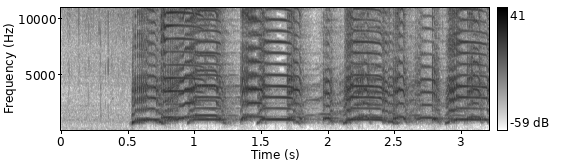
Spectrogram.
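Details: Red-crowned crane parents duetting to declare territory at the Akan International Crane Center, 9 December 2022, beside their feeding chick; loud, harsh, harmonic trumpeting in a rapid unbroken series of overlapping calls, pulsing several times a second.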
